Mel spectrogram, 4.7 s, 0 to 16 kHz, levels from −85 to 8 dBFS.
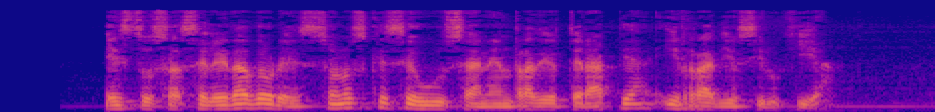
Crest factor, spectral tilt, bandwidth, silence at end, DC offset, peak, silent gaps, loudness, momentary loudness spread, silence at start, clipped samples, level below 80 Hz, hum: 18 dB; -4 dB/octave; 11.5 kHz; 0.5 s; under 0.1%; -8 dBFS; none; -26 LUFS; 9 LU; 0.5 s; under 0.1%; -68 dBFS; none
